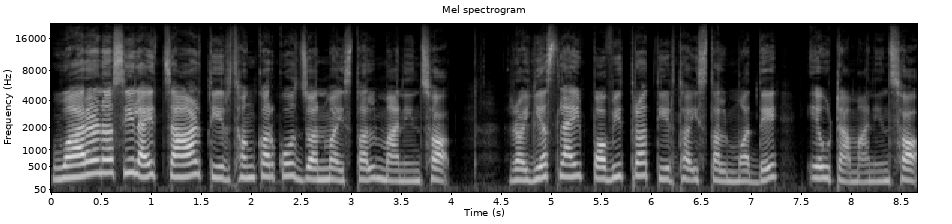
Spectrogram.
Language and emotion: Nepali, neutral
